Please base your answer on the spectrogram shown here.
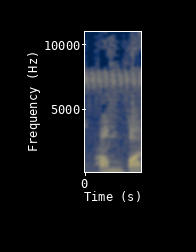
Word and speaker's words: Pampa: में जो रिवर है पंपा रिवर, या फिर इसको प्रोनाउंस कर सकते हैं पंबा रिवर के नाम से। तो PAMPA पंपा भी नाम है और PAMBA पंबा भी नाम है।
